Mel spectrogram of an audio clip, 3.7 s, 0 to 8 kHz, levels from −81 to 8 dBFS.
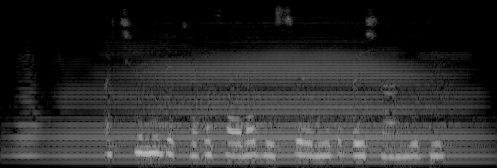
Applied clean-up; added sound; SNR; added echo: none; Wind instrument, woodwind instrument; 8 dB; none.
